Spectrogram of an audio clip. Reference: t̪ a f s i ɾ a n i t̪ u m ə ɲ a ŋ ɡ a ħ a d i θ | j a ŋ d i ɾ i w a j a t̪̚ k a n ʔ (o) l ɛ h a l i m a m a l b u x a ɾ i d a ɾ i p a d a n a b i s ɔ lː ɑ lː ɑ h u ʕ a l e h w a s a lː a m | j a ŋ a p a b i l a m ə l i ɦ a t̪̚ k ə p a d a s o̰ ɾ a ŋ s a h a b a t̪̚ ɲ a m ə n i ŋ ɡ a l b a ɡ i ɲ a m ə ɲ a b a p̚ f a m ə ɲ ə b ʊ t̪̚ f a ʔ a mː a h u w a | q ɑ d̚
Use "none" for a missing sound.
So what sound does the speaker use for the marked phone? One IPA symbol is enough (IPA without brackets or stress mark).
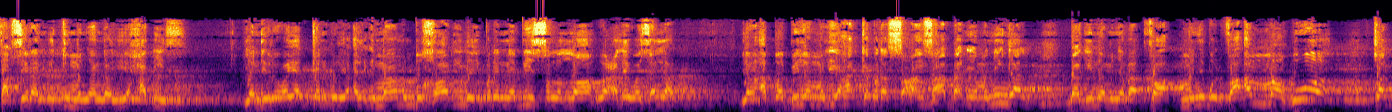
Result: o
